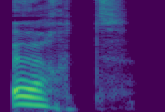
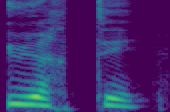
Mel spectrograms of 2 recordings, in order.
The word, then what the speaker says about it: hurt: To hurt, ça se prononce hurt. Attention à la prononciation, ce n'est pas URT.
